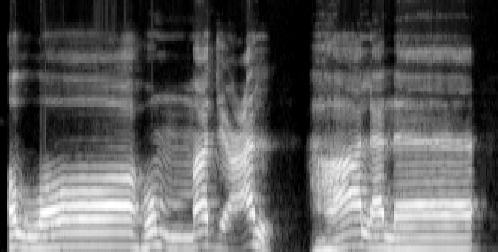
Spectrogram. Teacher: لام کے اوپر کھڑی زبر ہے، آواز کو لمبا کریں گے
